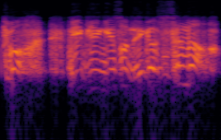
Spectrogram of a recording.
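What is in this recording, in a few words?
Korean damaged water mood med, speech; War Thunder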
